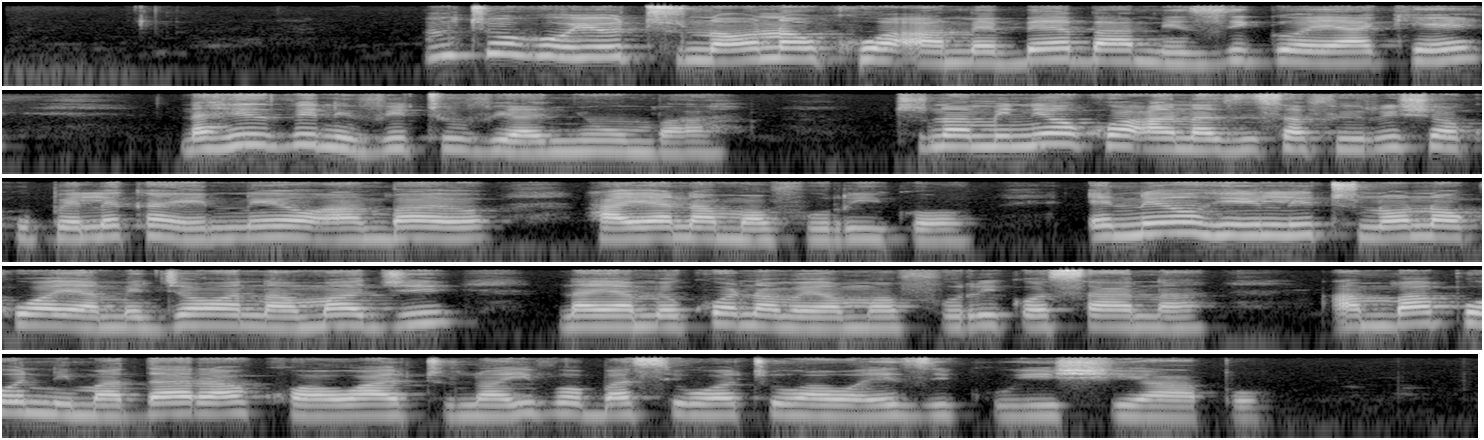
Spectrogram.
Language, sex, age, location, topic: Swahili, female, 18-24, Kisii, health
